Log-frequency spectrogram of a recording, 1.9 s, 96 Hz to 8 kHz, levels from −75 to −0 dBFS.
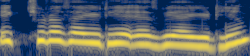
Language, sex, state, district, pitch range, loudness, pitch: Hindi, female, Chhattisgarh, Korba, 240-315 Hz, -10 LUFS, 275 Hz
